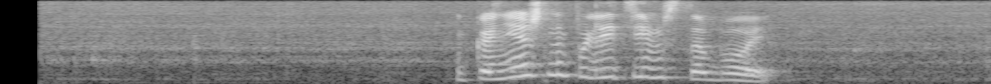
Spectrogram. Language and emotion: Russian, positive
